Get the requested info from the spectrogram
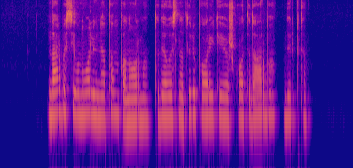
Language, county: Lithuanian, Vilnius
